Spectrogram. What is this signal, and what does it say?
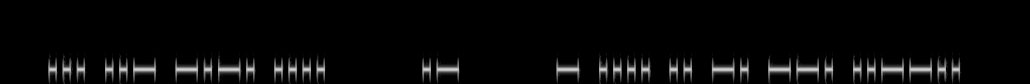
Morse code, heard as a keyed tone, about 17 wpm, 700 Hz. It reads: SUCH A THING?
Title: 2x Word-Spacing - Sentences from Top 200 Words - 17wpm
